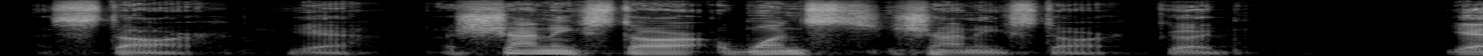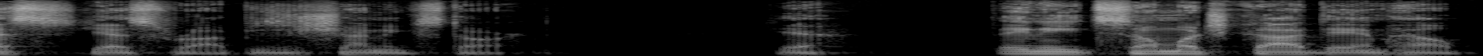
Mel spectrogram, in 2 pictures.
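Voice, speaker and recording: Animated, profane male sports talk host. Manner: blunt and profane, with lively swings in pitch. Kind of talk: casual opinionated sports rant.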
